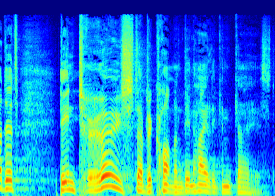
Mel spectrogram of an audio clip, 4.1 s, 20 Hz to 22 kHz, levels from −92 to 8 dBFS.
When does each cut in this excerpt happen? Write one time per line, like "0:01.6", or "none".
0:02.8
